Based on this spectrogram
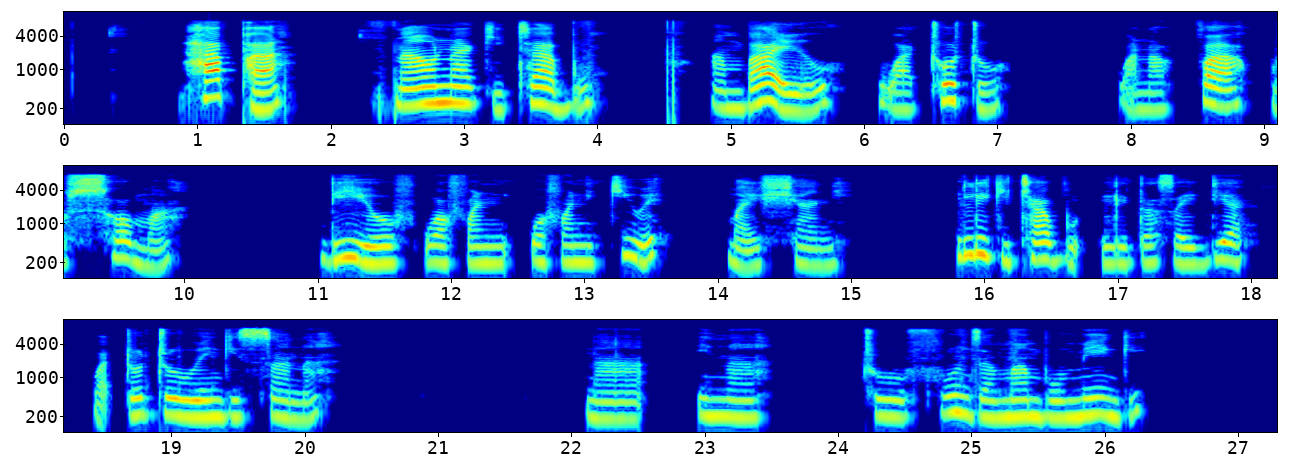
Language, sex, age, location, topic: Swahili, female, 36-49, Nakuru, education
